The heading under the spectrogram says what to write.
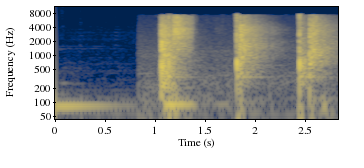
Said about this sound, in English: Oh, I forgot to do three. Sorry. I just clapped once. We can do it again.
